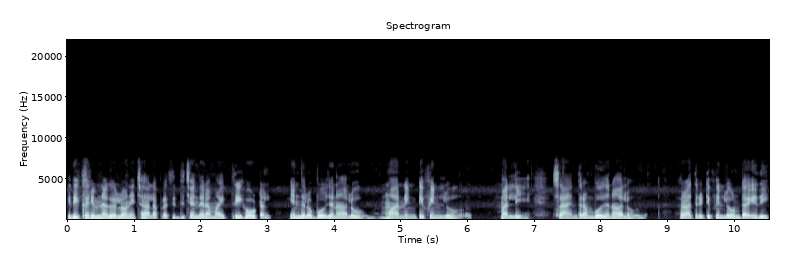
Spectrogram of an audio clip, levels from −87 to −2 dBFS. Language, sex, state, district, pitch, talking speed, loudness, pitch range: Telugu, male, Telangana, Karimnagar, 135 Hz, 110 wpm, -16 LUFS, 130-150 Hz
